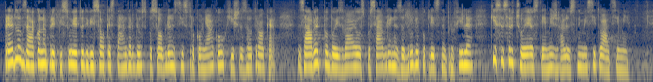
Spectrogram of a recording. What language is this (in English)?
Slovenian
